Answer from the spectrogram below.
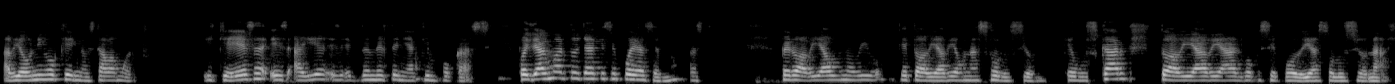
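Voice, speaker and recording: A woman's voice: mid-range voice, a little fast, dark tone, dry recording, lo-fi sound. Earnest woman co-host reflecting. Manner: earnest, repetitive, quotes God directly. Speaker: co-host of a sermon program. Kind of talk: conversational sermon reflection.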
